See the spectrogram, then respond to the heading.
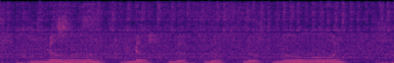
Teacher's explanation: তারপর হলো নুন, জিহ্বার আগা বরাবর মানে উপরে তালুর সঙ্গে লাগাইতে হবে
